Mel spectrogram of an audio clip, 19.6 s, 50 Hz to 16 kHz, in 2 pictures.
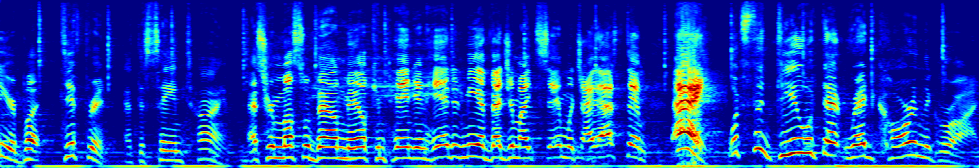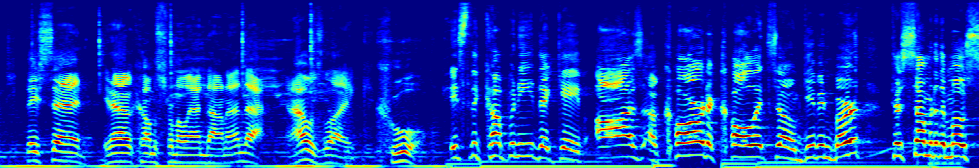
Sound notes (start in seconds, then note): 10.6 Australian accent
